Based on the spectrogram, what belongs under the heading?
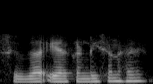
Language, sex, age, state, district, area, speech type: Hindi, male, 60+, Rajasthan, Jaipur, urban, conversation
